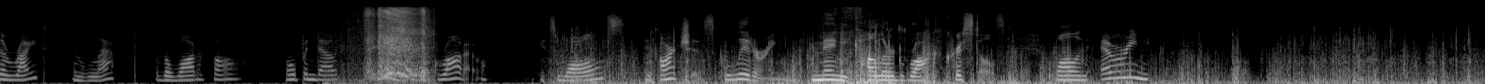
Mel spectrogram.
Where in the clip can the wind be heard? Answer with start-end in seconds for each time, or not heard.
5.4-14.8.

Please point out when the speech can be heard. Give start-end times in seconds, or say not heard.
0.0-11.5.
